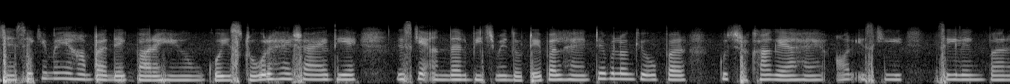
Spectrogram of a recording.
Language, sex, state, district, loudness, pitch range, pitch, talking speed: Hindi, female, Uttar Pradesh, Budaun, -22 LUFS, 210-230 Hz, 220 Hz, 195 wpm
